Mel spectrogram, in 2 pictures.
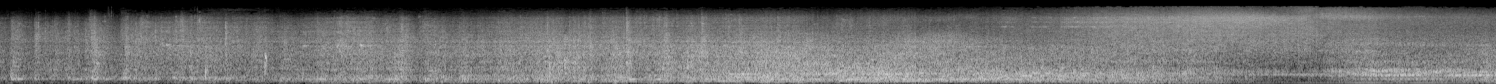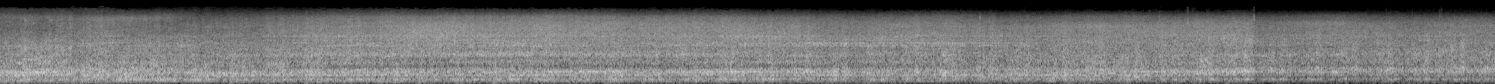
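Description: Rail head treatment train of Network Rail water-tank wagons with a Class 73 locomotive, approaching and running through a station. Steady loud rumble and clatter of wheels on the rails that builds over the first few seconds, with a loud hiss about a third of the way in as the wagons pass closest.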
